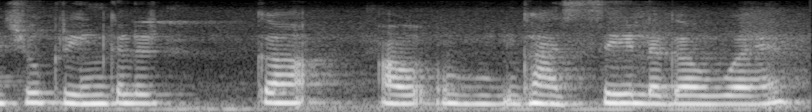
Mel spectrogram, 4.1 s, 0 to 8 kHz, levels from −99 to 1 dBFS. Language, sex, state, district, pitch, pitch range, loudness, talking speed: Hindi, female, Gujarat, Valsad, 240 Hz, 230-250 Hz, -14 LUFS, 150 wpm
